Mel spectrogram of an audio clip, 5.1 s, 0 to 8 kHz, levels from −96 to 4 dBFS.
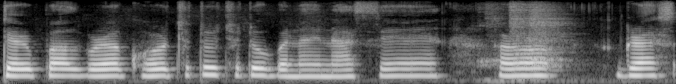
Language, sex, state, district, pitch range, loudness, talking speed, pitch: Nagamese, female, Nagaland, Kohima, 200-215 Hz, -16 LUFS, 130 wpm, 205 Hz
